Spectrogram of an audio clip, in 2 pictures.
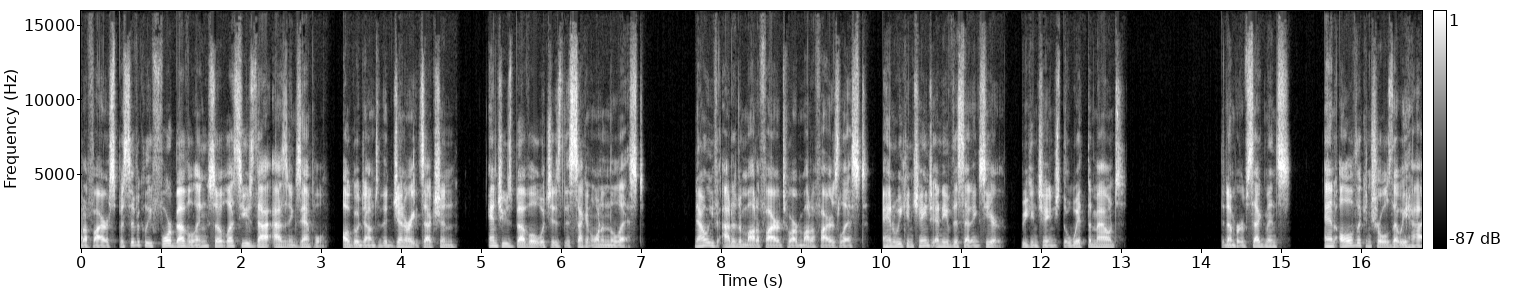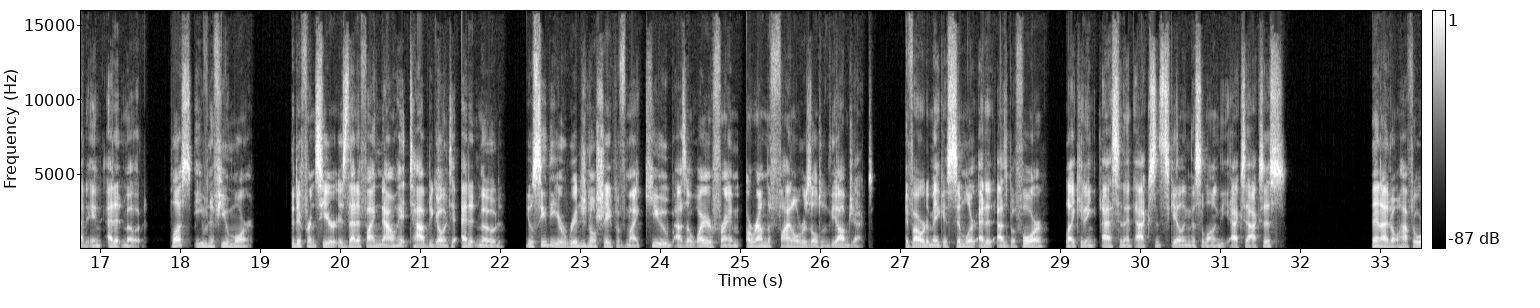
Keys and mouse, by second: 0.0-7.3 drag, 11.6-13.6 drag, 14.2-17.5 drag, 22.6 Tab, 29.2 s, 29.5 x.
